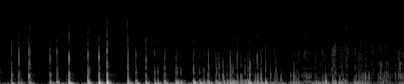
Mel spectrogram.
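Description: A black snapback cap with a flat purple underbrim is held upside down while fingertips and nails tap quickly on its stiff, flat brim. The taps are fast, irregular, dull and thuddy, with a short low thump to each and almost no ring. They blur into a softer, continuous scratchy rustle toward the end.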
